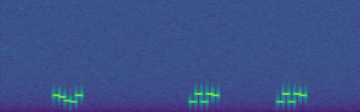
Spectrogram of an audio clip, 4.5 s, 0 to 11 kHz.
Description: Five-tone selective call (ZVEI), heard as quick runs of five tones, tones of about 70 ms. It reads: 65216 17176 17176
